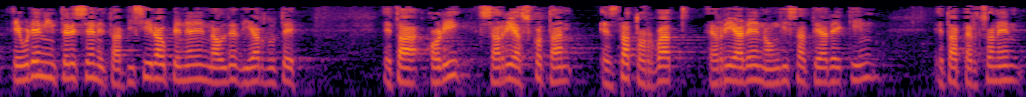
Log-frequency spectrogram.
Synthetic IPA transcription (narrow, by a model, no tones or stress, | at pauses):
e̞wɾe̞nint̪e̞ɾe̞se̞ne̞t̪abisieɾawpe̞naenald̪e̞ðiaɾðut̪e̞ː | t̪ao̞ɾisariasko̞t̪an | e̞zd̪at̪o̞rβat̪ | e̞riaɾe̞no̞ŋɡisat̪e̞aɾe̞kin | e̞t̪ape̞ɾt͡so̞ne̞n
